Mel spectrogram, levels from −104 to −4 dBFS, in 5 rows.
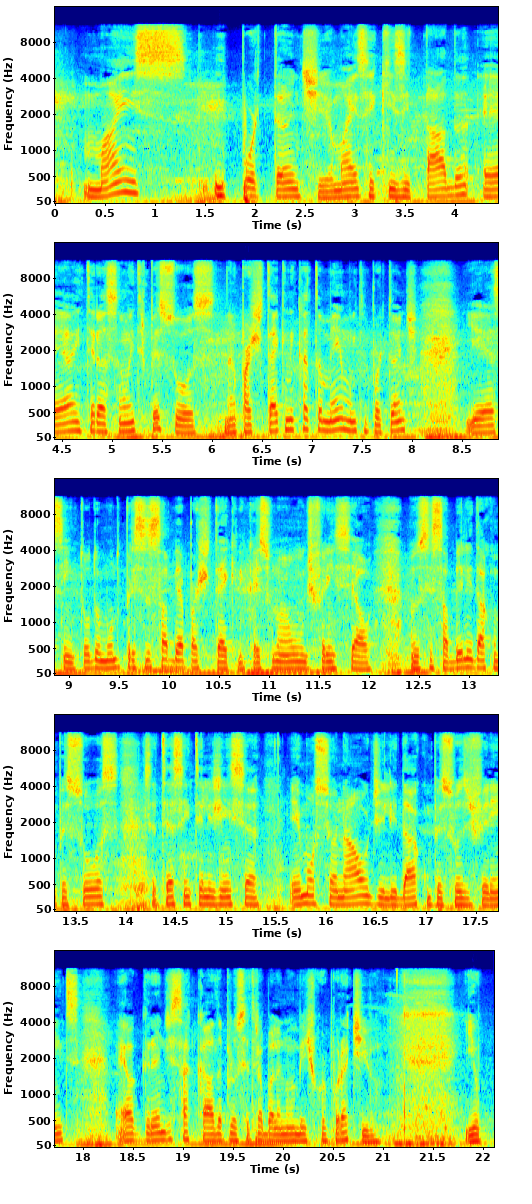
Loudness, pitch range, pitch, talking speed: -20 LUFS, 125-140 Hz, 130 Hz, 165 wpm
